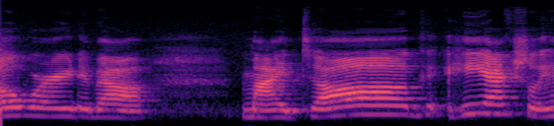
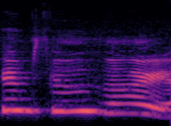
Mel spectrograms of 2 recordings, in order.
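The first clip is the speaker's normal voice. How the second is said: very high, weepy blubbering, put-on crying voice; 10 semitones higher than usual. Retelling apologizing to the dog while sick: imitating own past crying. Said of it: "like, crying, like".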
